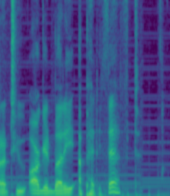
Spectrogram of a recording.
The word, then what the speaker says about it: A Petty Theft: to our good buddy, A Petty Theft. Correct. Nice. That is how it's pronounced. Two P's at the beginning, two T's at the end.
